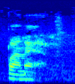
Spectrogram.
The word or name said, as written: panel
